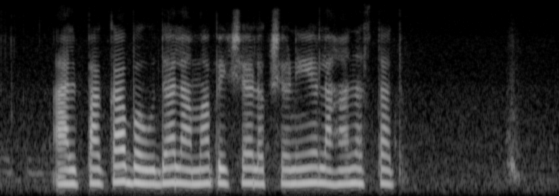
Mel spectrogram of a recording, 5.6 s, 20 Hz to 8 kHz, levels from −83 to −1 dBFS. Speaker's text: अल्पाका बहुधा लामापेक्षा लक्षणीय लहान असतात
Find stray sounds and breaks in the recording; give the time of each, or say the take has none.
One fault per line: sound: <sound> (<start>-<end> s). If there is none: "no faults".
sound: whoosh (5.0-5.3 s)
